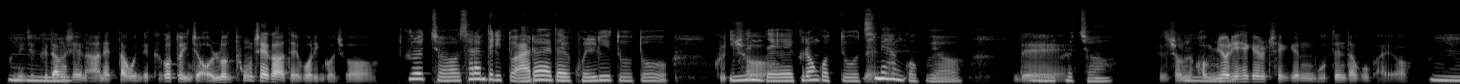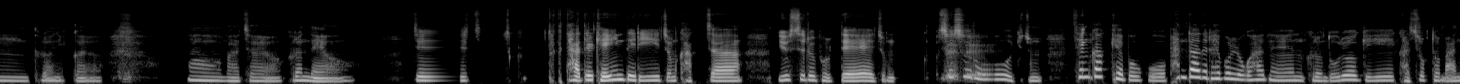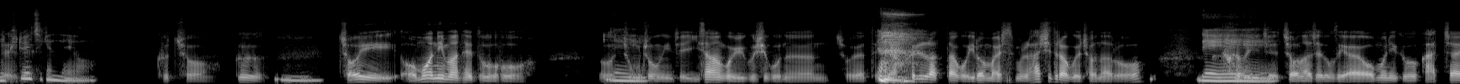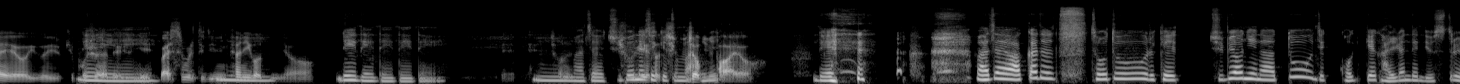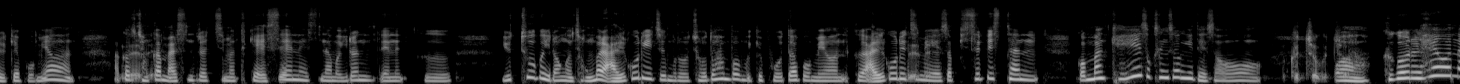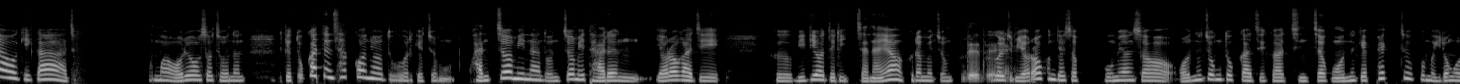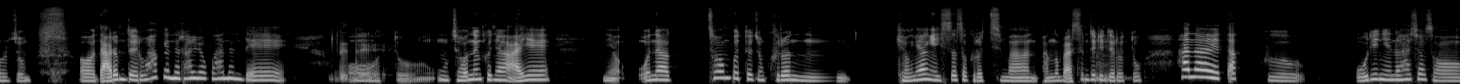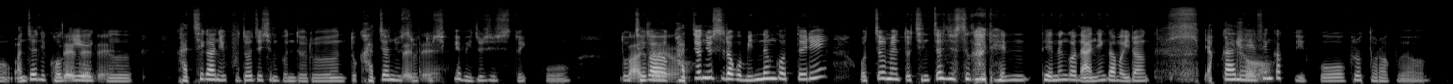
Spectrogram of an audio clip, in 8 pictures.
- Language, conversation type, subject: Korean, unstructured, 요즘 SNS에서 가짜뉴스가 너무 많아졌다고 느끼시나요?
- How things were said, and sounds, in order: distorted speech; other background noise; tapping; laughing while speaking: "해도"; laugh; laughing while speaking: "그러면"; other noise; static; laughing while speaking: "네"; laugh; laugh; laughing while speaking: "진짜 뉴스가"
